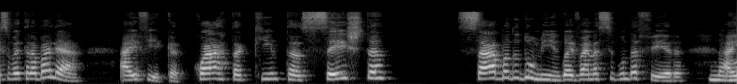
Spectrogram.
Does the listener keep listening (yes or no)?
yes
